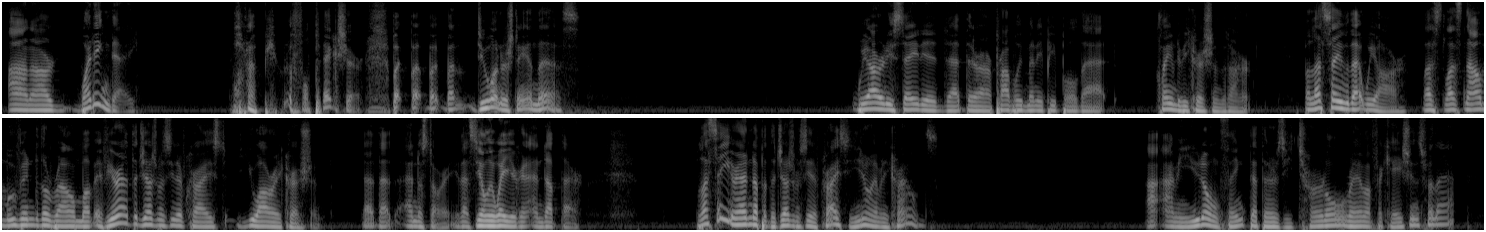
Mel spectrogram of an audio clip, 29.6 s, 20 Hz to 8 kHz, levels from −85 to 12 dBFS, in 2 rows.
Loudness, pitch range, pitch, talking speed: -32 LUFS, 120-145 Hz, 125 Hz, 205 wpm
